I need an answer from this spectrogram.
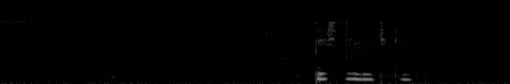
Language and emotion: Russian, neutral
